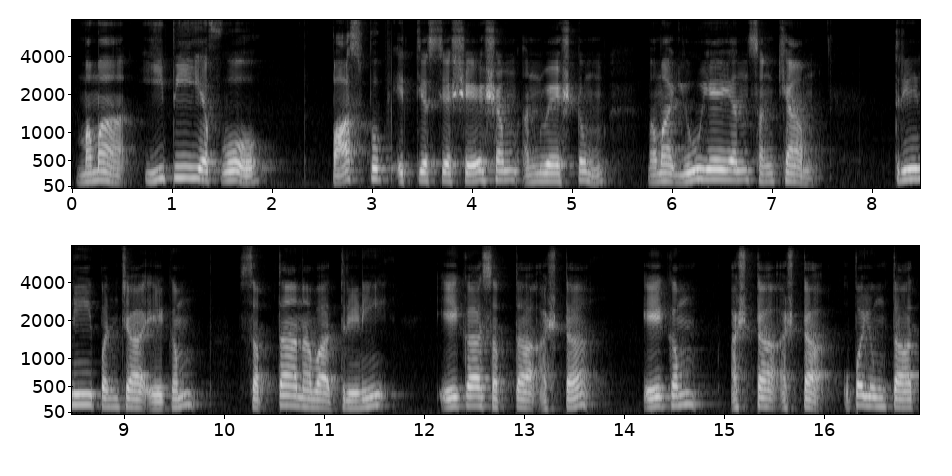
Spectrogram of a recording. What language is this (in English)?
Sanskrit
